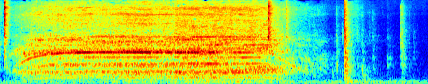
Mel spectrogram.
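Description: Craft heat tool (embossing heat gun) drying freshly stamped ink. It clicks on, its fan whine rises quickly to a steady pitch and runs for about two and a half seconds, then winds down after it is switched off, with a click near the end.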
